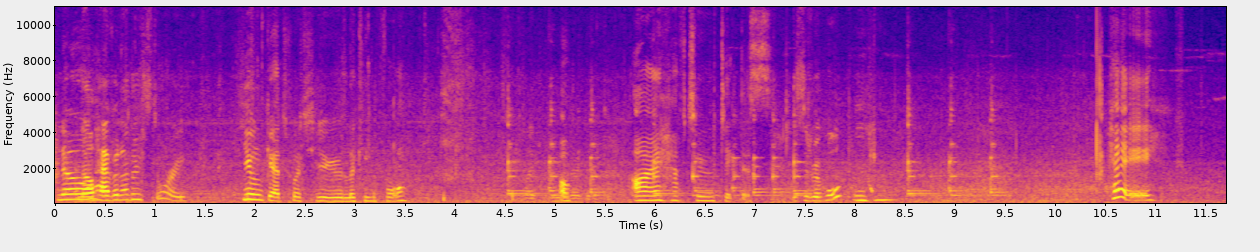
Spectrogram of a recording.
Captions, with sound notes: - No! - I'll have another story. - You'll get what you're looking for. (Ilona scoffs and mumbles) (phone rings) I have to take this. - Is it Rahul? - Um-Hm. Hey.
